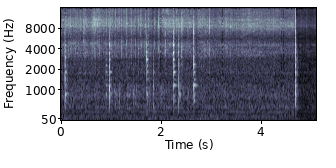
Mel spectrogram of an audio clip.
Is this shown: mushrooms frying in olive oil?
yes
